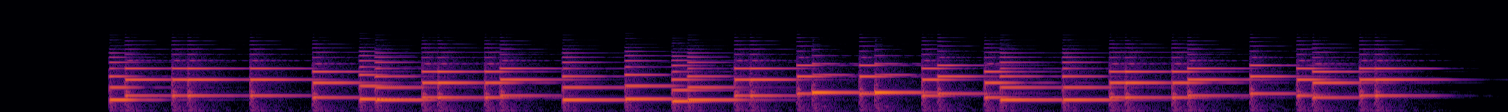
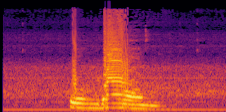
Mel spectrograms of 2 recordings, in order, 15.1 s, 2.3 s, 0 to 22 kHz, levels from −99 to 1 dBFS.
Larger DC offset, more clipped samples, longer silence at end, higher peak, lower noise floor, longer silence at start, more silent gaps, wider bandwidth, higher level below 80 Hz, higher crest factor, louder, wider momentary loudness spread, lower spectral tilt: neither; neither; first, 0.6 s vs 0 s; second, -22 dBFS vs 0 dBFS; first, -77 dBFS vs -31 dBFS; first, 1.1 s vs 0.05 s; neither; second, 5.8 kHz vs 16.5 kHz; second, -74 dBFS vs -48 dBFS; about the same, 16 dB vs 14 dB; second, -37 LUFS vs -11 LUFS; second, 7 LU vs 23 LU; about the same, -5 dB/octave vs -4.5 dB/octave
